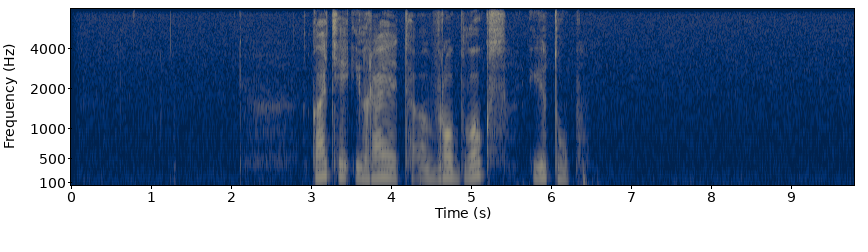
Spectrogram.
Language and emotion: Russian, neutral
